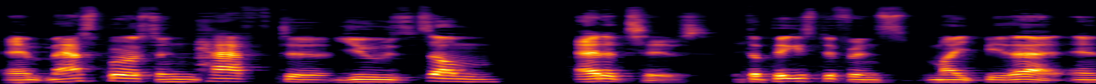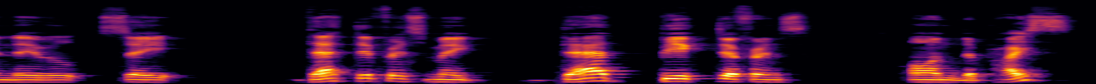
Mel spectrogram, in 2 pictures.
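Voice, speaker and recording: Korean-accented man, halting interview answers. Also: medium pitch. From South Korea. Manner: halting, searching for words. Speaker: chocolate shop owner, guest.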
